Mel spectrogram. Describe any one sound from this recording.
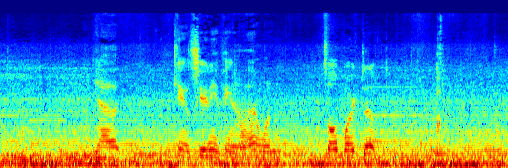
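A man speaks briefly inside a moving car.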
